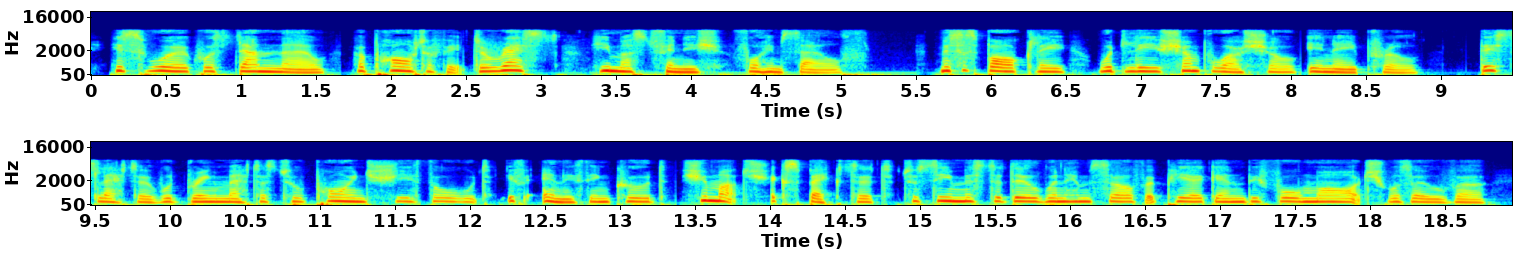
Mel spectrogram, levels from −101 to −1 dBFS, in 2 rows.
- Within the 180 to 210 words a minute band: No, average, 160 wpm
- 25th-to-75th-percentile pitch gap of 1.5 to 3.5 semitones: Yes, average, 3.2 semitones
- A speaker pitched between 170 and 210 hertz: Yes, medium, 185 Hz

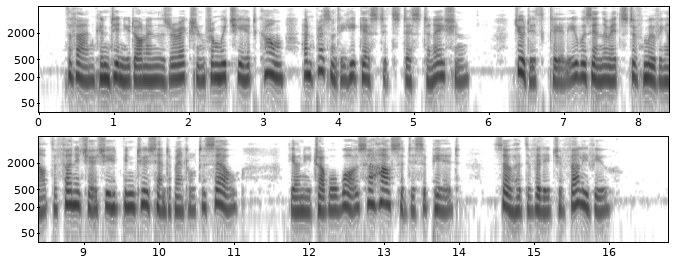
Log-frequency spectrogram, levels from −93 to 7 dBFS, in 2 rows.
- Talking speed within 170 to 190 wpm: Yes, average, 180 wpm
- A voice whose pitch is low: No, medium, 185 Hz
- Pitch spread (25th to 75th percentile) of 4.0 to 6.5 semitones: No, average, 3.1 semitones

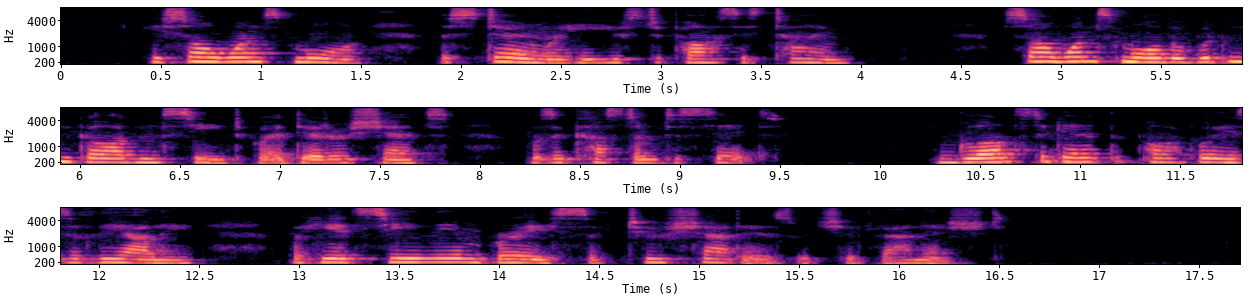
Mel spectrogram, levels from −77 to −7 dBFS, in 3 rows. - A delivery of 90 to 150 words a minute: No, average, 160 wpm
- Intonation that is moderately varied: Yes, average, 3.1 semitones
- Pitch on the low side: No, medium, 185 Hz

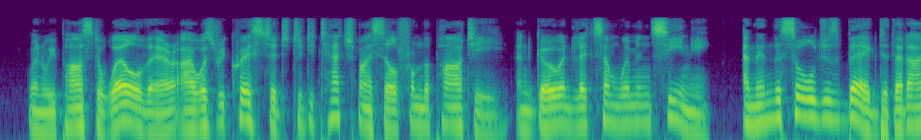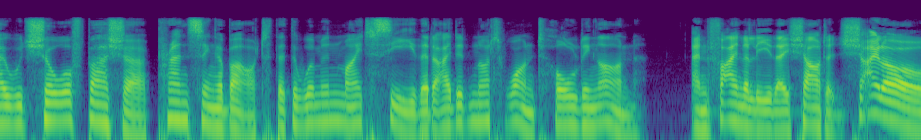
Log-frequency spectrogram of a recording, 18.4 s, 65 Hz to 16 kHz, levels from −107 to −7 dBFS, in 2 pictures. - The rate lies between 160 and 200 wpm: Yes, average, 175 wpm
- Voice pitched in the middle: No, low, 120 Hz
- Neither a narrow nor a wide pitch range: Yes, average, 4.3 semitones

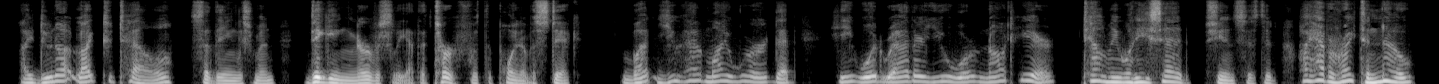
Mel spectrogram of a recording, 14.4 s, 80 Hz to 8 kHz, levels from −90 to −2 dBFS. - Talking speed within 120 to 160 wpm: No, average, 190 wpm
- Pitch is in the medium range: Yes, medium, 160 Hz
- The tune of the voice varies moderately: No, wide, 6.0 semitones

